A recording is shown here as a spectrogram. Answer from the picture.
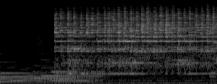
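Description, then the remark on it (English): A bell rung by a boy rings loudly, bursting in after a brief soft tone and continuing as a bright, sustained metallic clanging with rapid, overlapping strikes. No voices are heard. “Ring the bell, boy. Loud.”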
